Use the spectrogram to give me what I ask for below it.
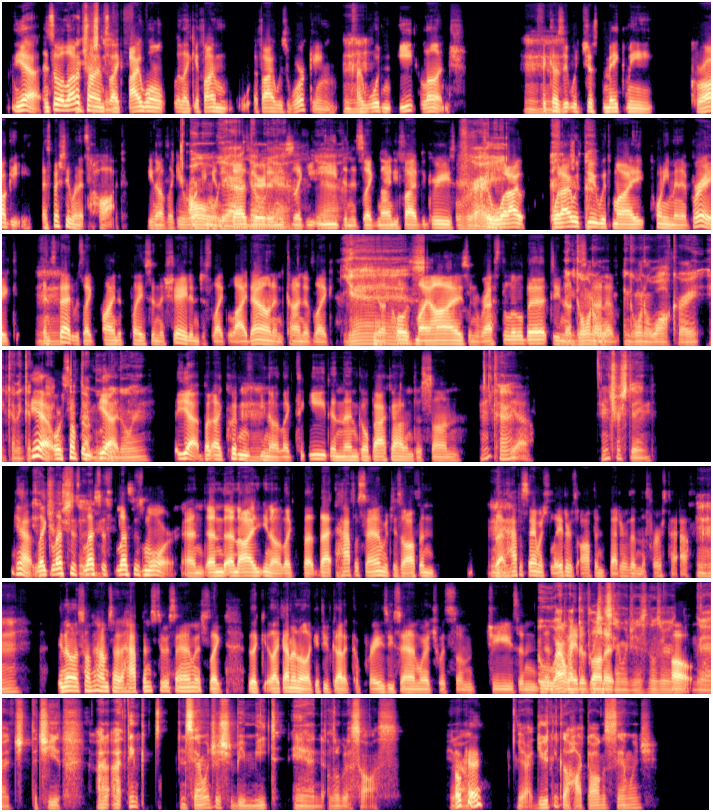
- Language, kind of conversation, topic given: English, unstructured, How should I handle my surprising little food rituals around others?
- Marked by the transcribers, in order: chuckle; drawn out: "Yes"; other background noise; "Caprese" said as "kuhprayzee"; "Caprese" said as "kuhprayzee"; tapping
